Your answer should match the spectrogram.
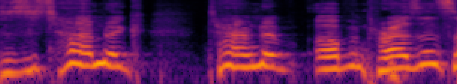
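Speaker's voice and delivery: put-on high eager child voice; hopeful kid. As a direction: ask like a kid hoping for presents. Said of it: "he goes".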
